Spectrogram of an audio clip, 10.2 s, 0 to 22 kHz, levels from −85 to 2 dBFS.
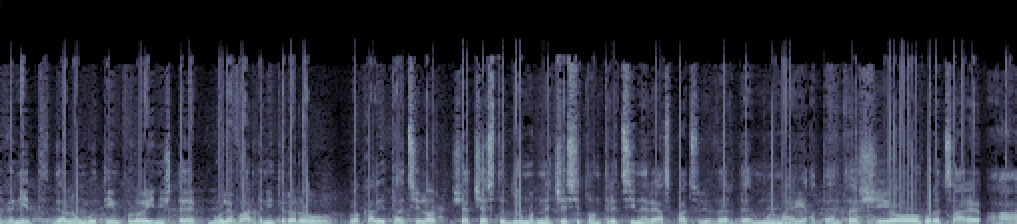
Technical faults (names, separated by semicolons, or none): integer overflow; adaptive stream starting at a low bitrate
